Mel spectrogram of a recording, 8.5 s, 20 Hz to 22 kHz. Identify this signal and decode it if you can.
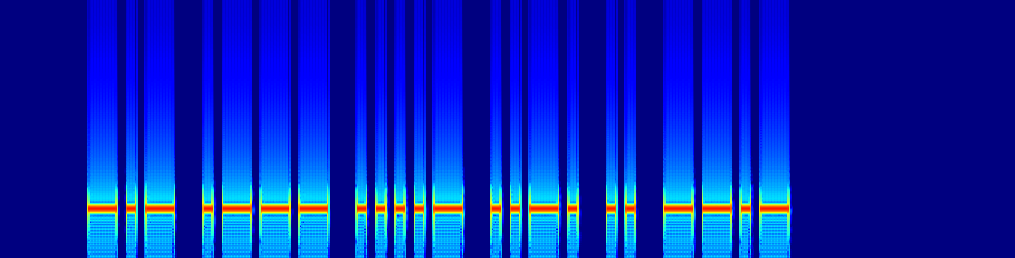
Morse code, heard as a keyed tone, about 15 wpm, 700 Hz. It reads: KJ4FIQ
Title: USA Call Signs - 6 Characters - Repeated 3x - 15wpm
